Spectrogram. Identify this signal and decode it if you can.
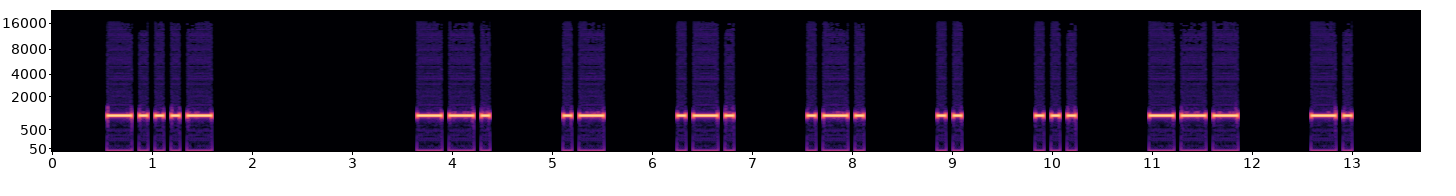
Morse code, heard as a keyed tone, about 15 wpm, spaced as for 8 wpm, 1000 Hz. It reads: <BT> GARRISON
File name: qotdfiles / 8wpm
